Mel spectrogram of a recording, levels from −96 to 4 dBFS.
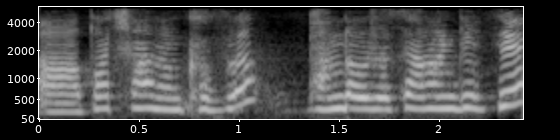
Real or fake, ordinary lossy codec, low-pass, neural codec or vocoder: fake; none; 5.4 kHz; codec, 44.1 kHz, 3.4 kbps, Pupu-Codec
